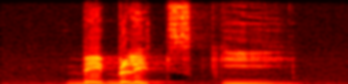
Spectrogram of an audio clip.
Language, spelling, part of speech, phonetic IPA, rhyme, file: Czech, biblický, adjective, [ˈbɪblɪt͡skiː], -ɪtskiː, Cs-biblický.ogg
- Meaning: biblical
